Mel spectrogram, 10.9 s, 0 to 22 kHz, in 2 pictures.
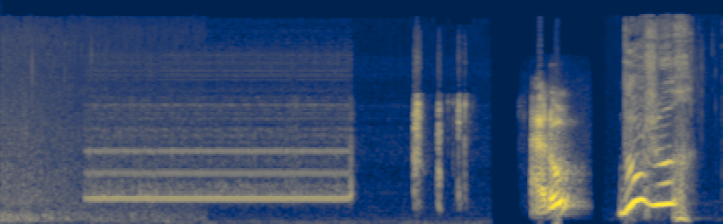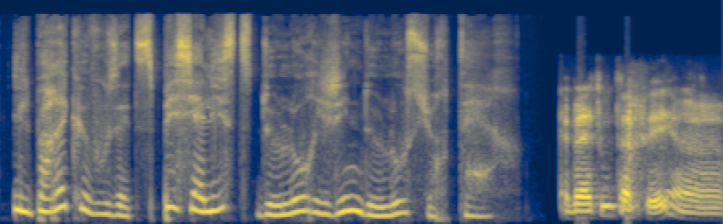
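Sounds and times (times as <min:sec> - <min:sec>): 
telephone line tone: 0:00.6 - 0:02.7
speech: 0:04.0 - 0:04.3, 0:05.6 - 0:10.8.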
